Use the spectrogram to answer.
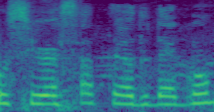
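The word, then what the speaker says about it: Šatan: Tinha um jogador tchecoslováquio que o sobrenome dele pronunciado era Chatan, só que a pronúncia era Satan, S-A-T-A-N.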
